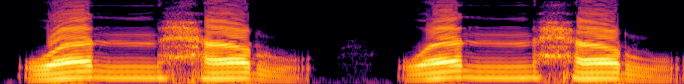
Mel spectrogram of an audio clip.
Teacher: karena nun bertemu dengan huruf halq yaitu huruf yang keluar dari tenggorokan maka dia harus dibaca dengan jelas suara nunnya.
